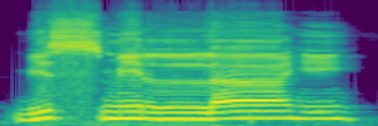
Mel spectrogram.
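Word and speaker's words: بسم الله: Di sini ada huruf sin yang kita sempurnakan dulu sifatnya. Bis kemudian bismi. Mnya tipis kasrah. Jangan dibaca dengan memantul. Misalkan sinnya bismillah ini memantul harusnya menyempurnakan sinnya baru langsung saja.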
